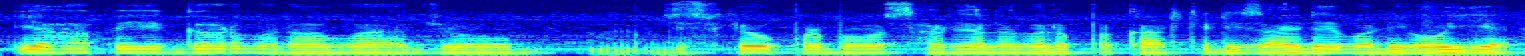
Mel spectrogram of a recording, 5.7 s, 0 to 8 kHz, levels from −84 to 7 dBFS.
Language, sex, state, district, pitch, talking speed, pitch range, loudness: Hindi, male, Bihar, Saharsa, 125 Hz, 200 wpm, 120-130 Hz, -24 LUFS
